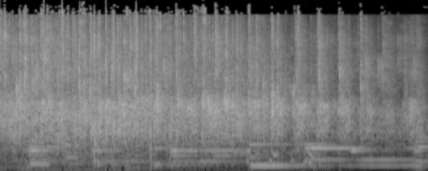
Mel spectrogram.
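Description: A church audience applauds loudly and steadily for several seconds, giving a strong round of applause to the Lord, the dense clapping continuing while sustained keyboard chords play underneath.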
